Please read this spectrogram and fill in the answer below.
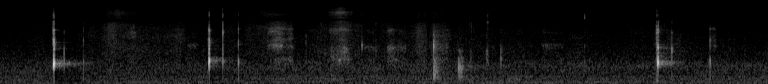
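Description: Sharp, abrupt hiccup sounds repeat a few seconds apart, about four across the stretch, with quiet breathing between them; ordinary hiccups.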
